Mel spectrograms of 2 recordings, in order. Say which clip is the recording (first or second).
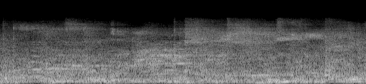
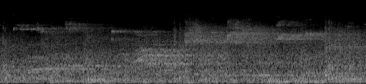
second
